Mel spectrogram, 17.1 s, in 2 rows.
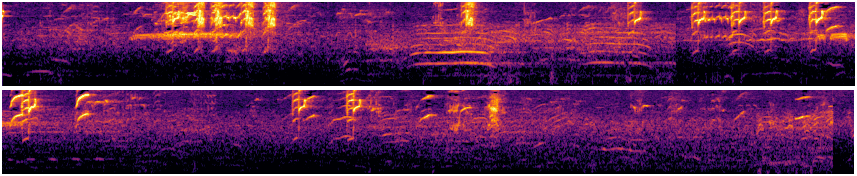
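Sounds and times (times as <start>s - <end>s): long held shout: 3.8s - 6.8s.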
